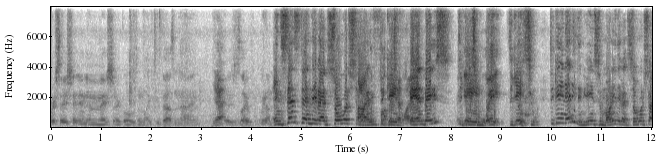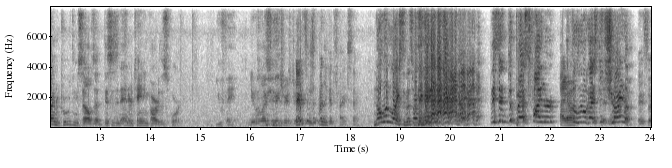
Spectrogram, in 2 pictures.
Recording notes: Sound is scuffed because we forgot to turn on the mics but tbh its good enough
